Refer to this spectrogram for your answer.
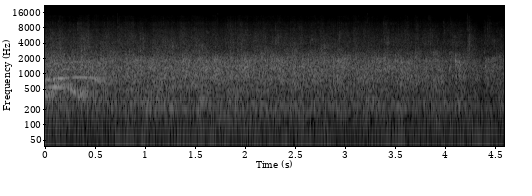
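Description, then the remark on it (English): An audience applauds Kim Teehee, senior advisor for Native American issues, and Jody Gillette of the Intergovernmental Affairs Office, with a dense, steady wash of clapping that holds strong throughout and eases off slightly toward the end; no one speaks over it. “You can give them a big round of applause.”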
